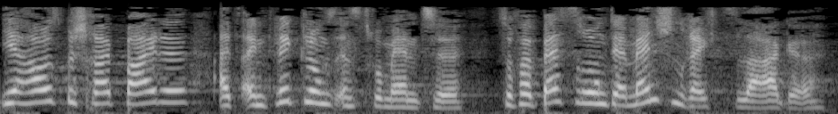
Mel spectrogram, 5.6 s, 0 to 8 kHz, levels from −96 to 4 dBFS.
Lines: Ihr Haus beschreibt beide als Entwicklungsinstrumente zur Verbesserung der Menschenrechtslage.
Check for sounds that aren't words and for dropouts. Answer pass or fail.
pass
